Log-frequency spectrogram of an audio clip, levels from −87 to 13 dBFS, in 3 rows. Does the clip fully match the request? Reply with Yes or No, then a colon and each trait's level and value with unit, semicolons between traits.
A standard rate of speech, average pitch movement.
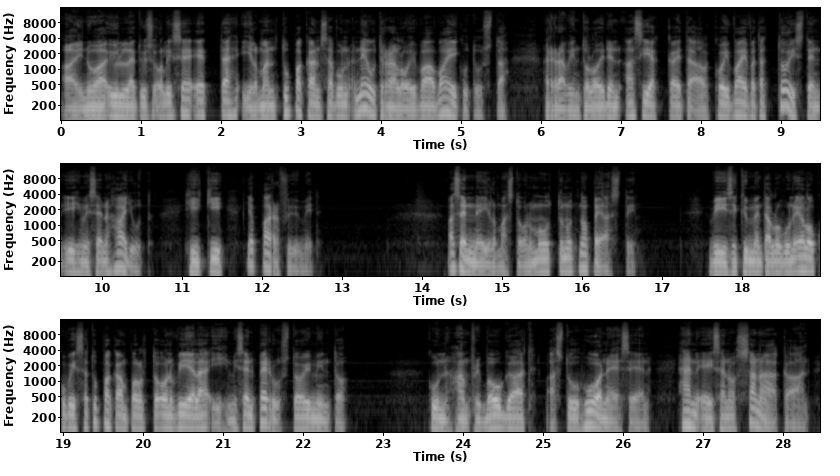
No: slow, 85 wpm; average, 3.6 semitones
